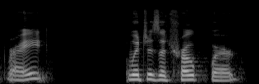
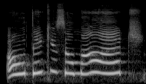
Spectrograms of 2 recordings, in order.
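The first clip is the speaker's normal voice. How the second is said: much higher, slow and sugary-friendly; customer service voice; 5 dB louder, slower than usual. Shown as a demonstration. Showing how she would voice a friendly thanks, high customer service voice. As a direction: chirp it up high to sound harmless. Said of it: "I'd be like".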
